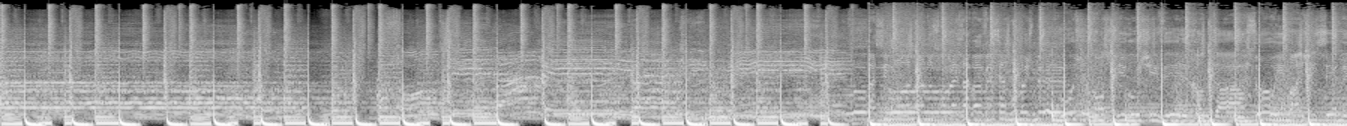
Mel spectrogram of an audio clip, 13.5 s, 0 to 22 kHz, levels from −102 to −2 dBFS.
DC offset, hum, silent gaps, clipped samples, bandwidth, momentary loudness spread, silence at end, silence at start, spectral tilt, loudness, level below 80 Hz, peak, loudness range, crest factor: under 0.1%; none; none; under 0.1%; over 20 kHz; 2 LU; 0 s; 0 s; -4.5 dB/octave; -10 LUFS; -12 dBFS; 0 dBFS; 1 LU; 8 dB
